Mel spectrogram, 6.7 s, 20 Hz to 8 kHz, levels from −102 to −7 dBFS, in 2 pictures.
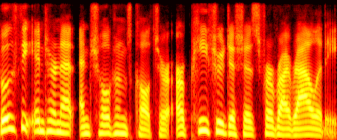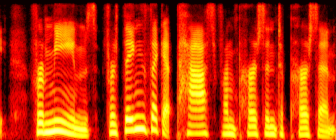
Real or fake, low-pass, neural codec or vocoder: fake; 7.2 kHz; codec, 16 kHz, 2 kbps, FunCodec, trained on Chinese and English, 25 frames a second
